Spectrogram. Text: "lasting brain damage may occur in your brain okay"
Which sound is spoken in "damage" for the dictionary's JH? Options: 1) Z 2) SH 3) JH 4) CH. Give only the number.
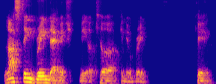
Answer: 4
